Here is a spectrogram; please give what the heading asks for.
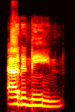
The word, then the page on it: adenine: Indian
